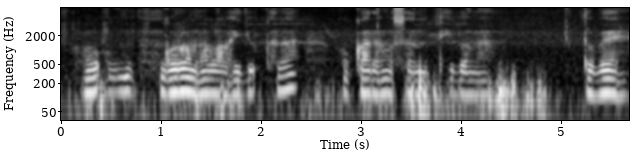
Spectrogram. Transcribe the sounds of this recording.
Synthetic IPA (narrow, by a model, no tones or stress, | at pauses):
hɔʔɡɔɾɔmɦɔlaɦid͡ʒuʔkʰalaukaɾɦɔ̃salt̪ʰibaŋa | t̪ɔbɛ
